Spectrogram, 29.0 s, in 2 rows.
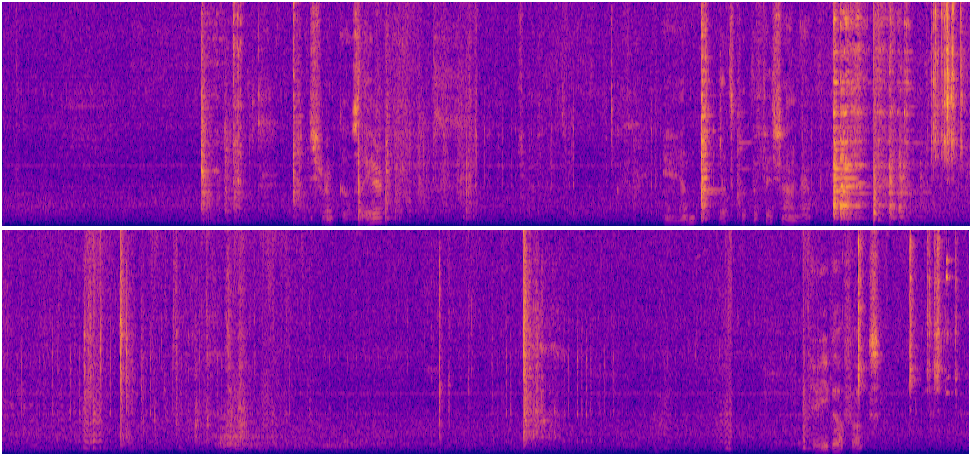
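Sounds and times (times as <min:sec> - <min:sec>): metal tongs scraping a frying pan: 0:12.5 - 0:14.5, 0:28.1 - 0:28.9.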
